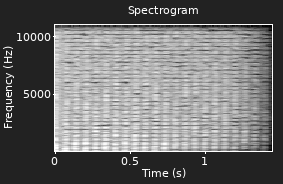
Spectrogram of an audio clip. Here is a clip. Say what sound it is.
cool retro helicopter sound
